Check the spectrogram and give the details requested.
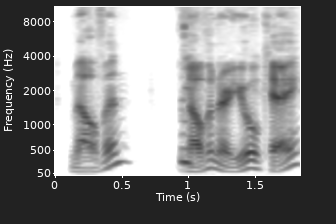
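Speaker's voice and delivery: put-on calm voice. Retelling a mother calling to her son in the bathroom, imitating a calm mother. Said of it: "she's so calm".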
